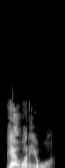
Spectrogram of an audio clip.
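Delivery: loud, high, surly shout from the back; the same gruff clerk again; rude clerk. Retold or imitated. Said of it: "a voice comes back from the back".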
